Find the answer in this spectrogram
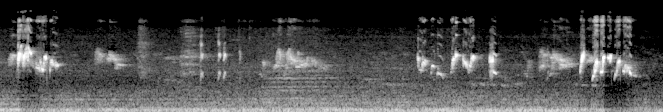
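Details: Red-whiskered bulbul, Sông Kon type from Quảng Nam, Vietnam, in a recording for training caged birds: loud rolling warbled phrases at start and end with quieter slurred whistles between, over low hum.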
